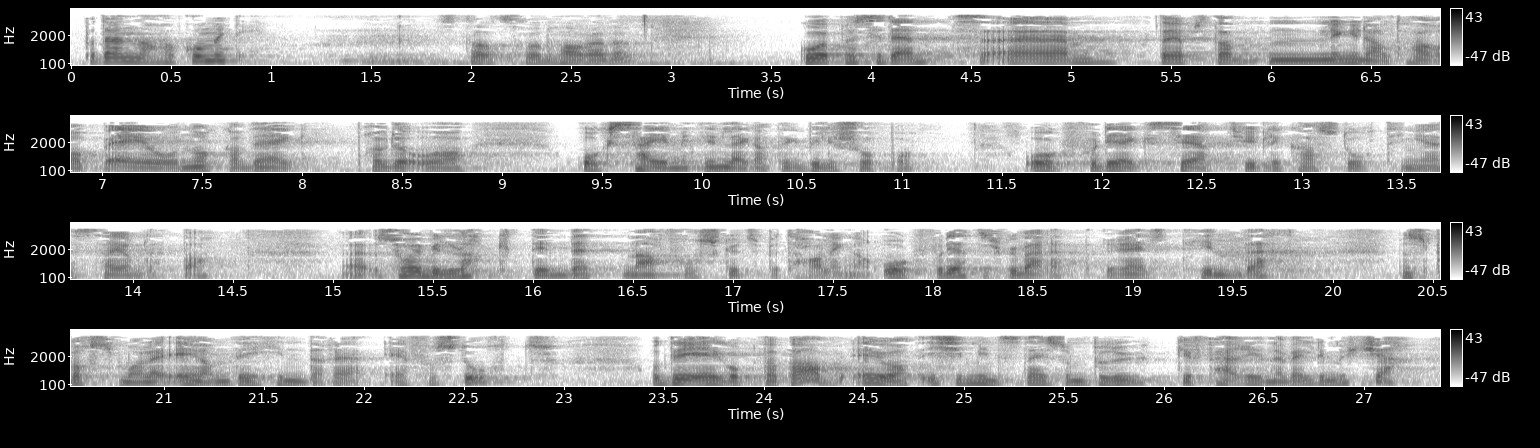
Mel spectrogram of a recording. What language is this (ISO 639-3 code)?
nor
